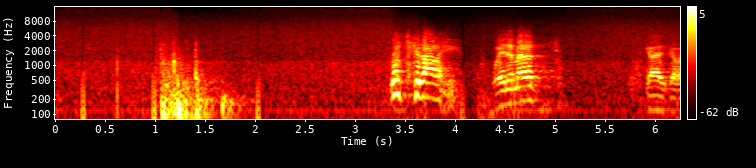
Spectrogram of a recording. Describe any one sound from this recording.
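A middle-aged man speaks, heard through an old muffled recording.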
